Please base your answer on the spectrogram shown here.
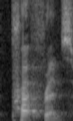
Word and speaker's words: preference: a useful question uh so preference right definitely column A the the stress is on the first syllable okay and let's take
